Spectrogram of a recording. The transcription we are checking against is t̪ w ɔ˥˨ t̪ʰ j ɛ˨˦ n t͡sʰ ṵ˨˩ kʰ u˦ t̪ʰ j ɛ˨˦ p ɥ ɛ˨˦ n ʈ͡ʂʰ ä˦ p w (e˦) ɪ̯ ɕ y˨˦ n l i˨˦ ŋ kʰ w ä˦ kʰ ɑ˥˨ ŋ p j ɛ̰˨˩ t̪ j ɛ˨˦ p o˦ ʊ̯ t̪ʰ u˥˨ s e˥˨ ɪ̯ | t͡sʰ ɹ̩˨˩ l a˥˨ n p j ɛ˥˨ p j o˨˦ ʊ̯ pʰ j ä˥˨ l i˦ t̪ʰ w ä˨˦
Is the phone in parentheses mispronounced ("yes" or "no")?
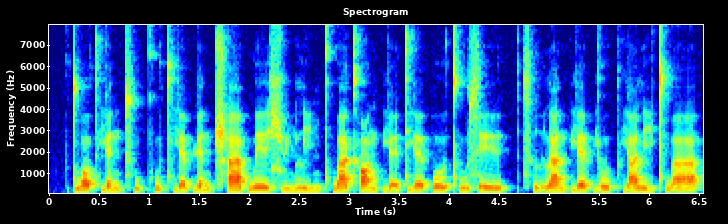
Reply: no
